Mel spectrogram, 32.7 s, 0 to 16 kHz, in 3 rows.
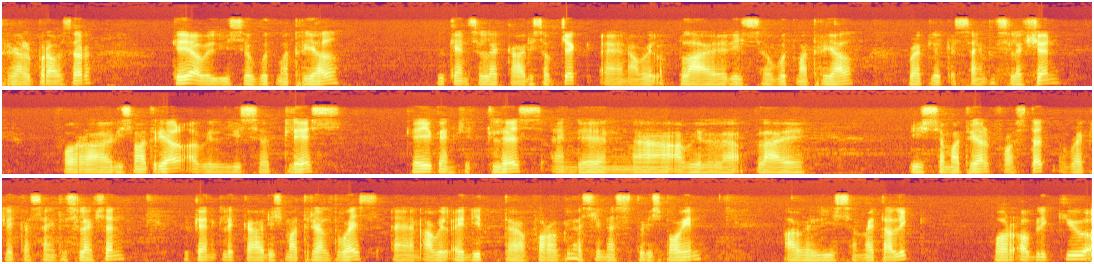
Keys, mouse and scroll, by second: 0.4 space, 2.5 click, 6.8-7.2 scroll down 1, 7.2-8.1 scroll up 1, 8.1 right click, 9.6 click, 10.6 middle click, 11.7 click, 21.2 right click, 22.2 click, 24.8 click.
